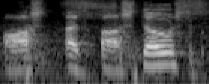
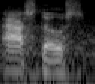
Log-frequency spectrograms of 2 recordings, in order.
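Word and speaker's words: Astos: Also, he may have pronounced that as otos. It's pronounced Atos cuz Jack Jack actually calls him by his real name which is Atos.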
